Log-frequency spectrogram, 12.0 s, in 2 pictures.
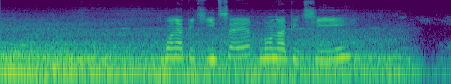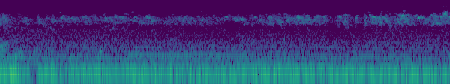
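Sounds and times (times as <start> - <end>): city traffic rumble: 0.0 - 12.0
small birds chirping: 2.6 - 12.0.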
